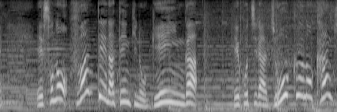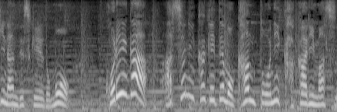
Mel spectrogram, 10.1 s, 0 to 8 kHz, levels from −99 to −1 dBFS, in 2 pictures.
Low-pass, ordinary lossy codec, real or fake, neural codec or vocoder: none; none; real; none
